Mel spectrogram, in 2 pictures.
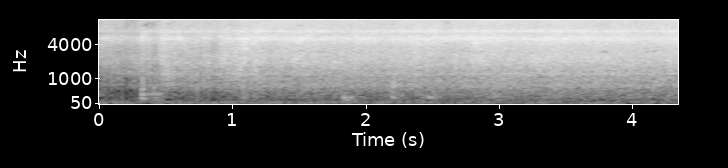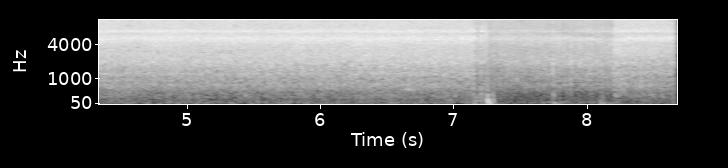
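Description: A splash of water hits a hot pan of cumin, dried red chilli and spices, bursting into a loud, steady sizzling hiss that fills the scene close up, with a brief clink near the end and no talk.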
